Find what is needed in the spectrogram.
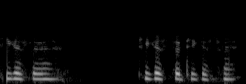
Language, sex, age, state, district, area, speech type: Assamese, female, 18-30, Assam, Morigaon, rural, conversation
